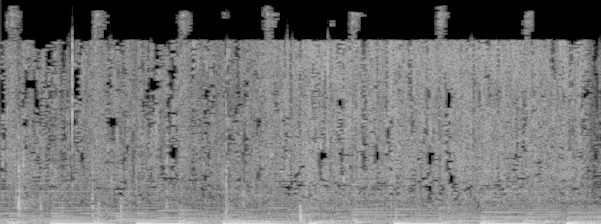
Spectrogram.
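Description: Onions and garlic sizzle in hot oil for a stir-fried chicken gizzard dish, a steady close crackling fry with rhythmic swells roughly every second as the pan is stirred, no talk.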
